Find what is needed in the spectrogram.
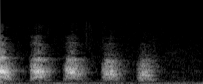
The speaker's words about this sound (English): Sounds like that dog is right outside the door.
